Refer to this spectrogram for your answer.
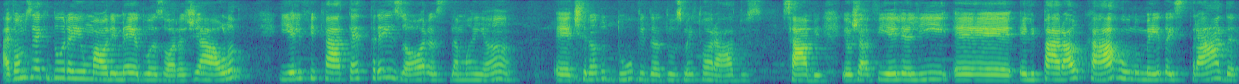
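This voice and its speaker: Speaking in a Minas Gerais accent, a woman keeps fairly even intonation at a moderate pace and a fairly high pitch. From Minas Gerais, Brazil (Itabira). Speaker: sales representative for a business mentorship. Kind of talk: sales pitch on a phone call. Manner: hesitant, many fillers.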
